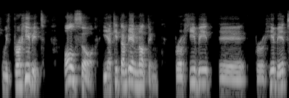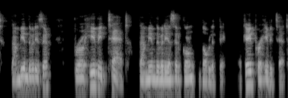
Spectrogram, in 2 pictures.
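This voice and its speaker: A Latin American man teaches an English class online, walking through grammar step by step and frequently checking in with tag questions. His medium-pitched voice is animated, unhurried and a bit bright, though the audio is dull.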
